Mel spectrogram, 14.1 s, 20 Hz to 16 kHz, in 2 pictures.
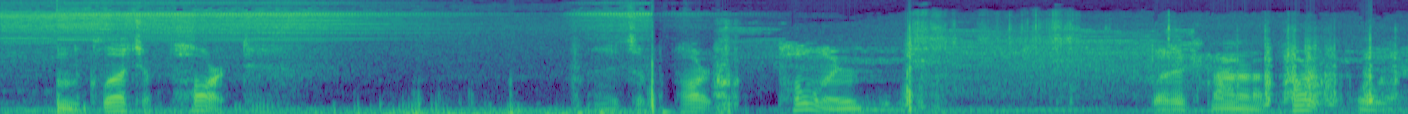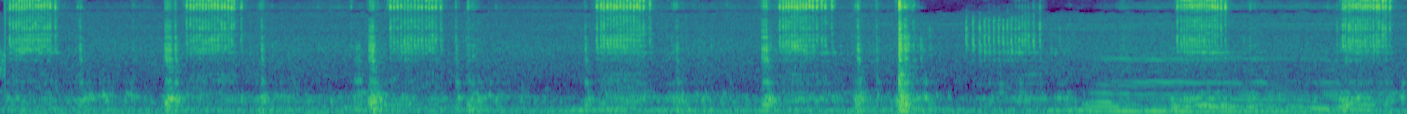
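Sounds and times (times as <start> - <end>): steady low hum: 0.0 - 6.1, 6.8 - 14.0
ratchet wrench clicking: 7.1 - 9.4, 10.0 - 12.3, 12.9 - 14.0
sharp metal knocks: 7.1 - 12.3.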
